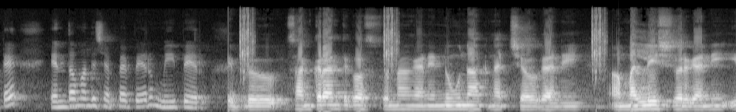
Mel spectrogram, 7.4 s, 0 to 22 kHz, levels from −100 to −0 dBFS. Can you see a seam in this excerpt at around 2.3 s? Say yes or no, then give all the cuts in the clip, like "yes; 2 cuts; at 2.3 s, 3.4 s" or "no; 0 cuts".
yes; 1 cut; at 2.3 s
